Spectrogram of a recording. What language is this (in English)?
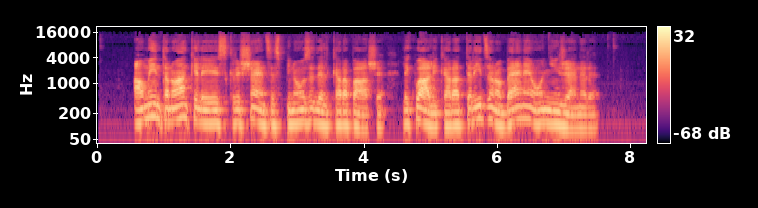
Italian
